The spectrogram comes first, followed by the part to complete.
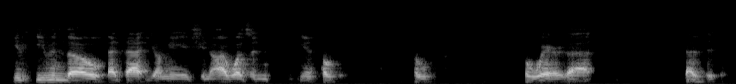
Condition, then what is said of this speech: Stuttering. It bothers me, angers me, and it's something I'm constantly trying to improve.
